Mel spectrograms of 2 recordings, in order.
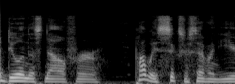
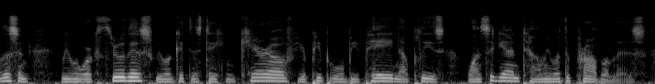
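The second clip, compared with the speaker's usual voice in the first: steady, soothing, soft, quick, almost boring reassuring tone; 4 semitones lower, 8 dB quieter than usual. Speaker shows how they talk when everything goes wrong, calm, reassuring tone. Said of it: "I need to maintain a very calm, reassuring tone and say".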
